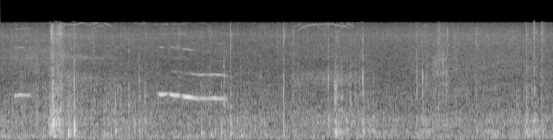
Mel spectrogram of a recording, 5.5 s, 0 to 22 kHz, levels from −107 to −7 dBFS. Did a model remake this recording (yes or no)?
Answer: no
